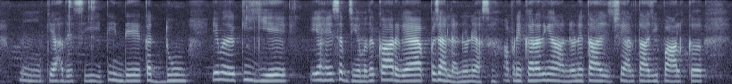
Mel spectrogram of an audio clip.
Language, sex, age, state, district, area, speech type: Dogri, female, 30-45, Jammu and Kashmir, Samba, rural, spontaneous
